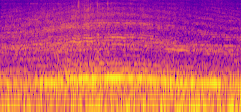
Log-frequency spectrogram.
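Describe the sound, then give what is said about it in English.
A steady mechanical buzz of two drones hovering over a field as they go after an enemy drone, with a droning rotor whine that drifts slightly up and down in pitch. It is continuous and fairly loud, with no voices. “They detect the enemy aircraft, which is hovering on the opposite side of the field, and go after it together.”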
